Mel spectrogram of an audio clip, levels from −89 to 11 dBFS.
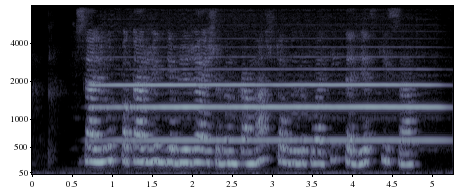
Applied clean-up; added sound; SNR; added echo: none; Wind instrument, woodwind instrument; -2 dB; reverberation time 0.3 s.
